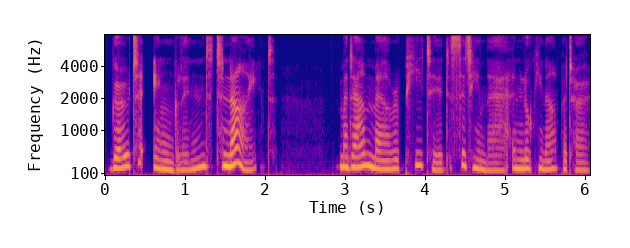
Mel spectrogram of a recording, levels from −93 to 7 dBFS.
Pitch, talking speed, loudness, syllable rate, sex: 200 Hz, 150 wpm, -19 LUFS, 5.0 syllables/s, female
